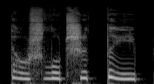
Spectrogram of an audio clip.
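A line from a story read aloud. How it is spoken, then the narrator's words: Hissing. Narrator (Russian): прошипел кот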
